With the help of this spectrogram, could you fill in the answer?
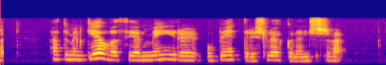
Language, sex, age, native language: Icelandic, female, 12, Icelandic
